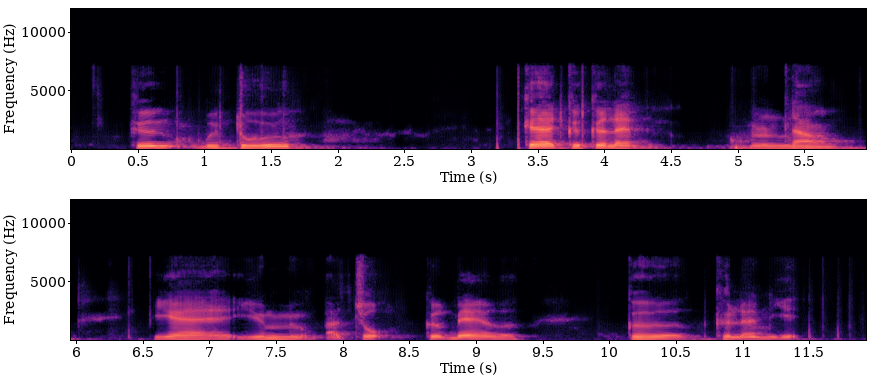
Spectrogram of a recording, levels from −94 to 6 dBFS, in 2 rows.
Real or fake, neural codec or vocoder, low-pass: fake; codec, 16 kHz, 2 kbps, X-Codec, HuBERT features, trained on LibriSpeech; 7.2 kHz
